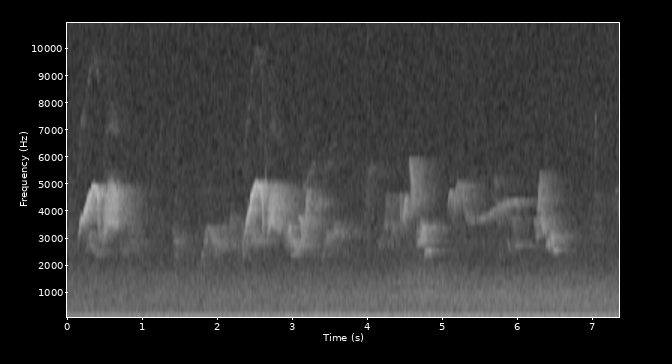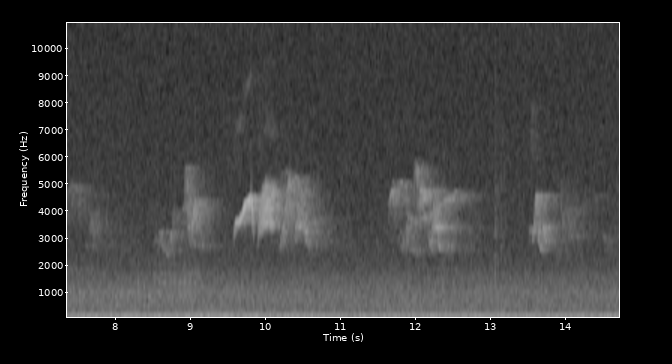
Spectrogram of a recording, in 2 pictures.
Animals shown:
Scarlet Tanager (Piranga olivacea)
Red-eyed Vireo (Vireo olivaceus)
Eastern Wood-Pewee (Contopus virens)
Eastern Phoebe (Sayornis phoebe)

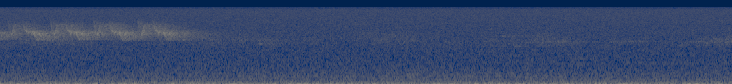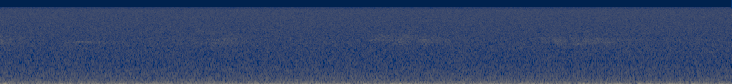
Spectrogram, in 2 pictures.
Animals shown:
Ovenbird (Seiurus aurocapilla)
Red-eyed Vireo (Vireo olivaceus)

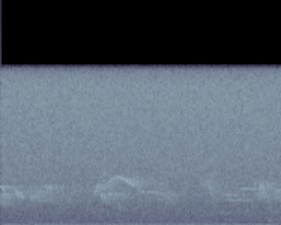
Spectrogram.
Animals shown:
Red-eyed Vireo (Vireo olivaceus)
Wood Thrush (Hylocichla mustelina)
Eastern Wood-Pewee (Contopus virens)

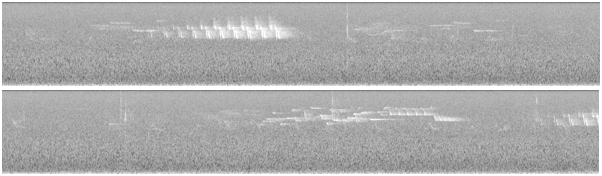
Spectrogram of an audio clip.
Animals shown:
Ovenbird (Seiurus aurocapilla)
Eastern Wood-Pewee (Contopus virens)
Winter Wren (Troglodytes hiemalis)
Blue-headed Vireo (Vireo solitarius)
Black-throated Green Warbler (Setophaga virens)

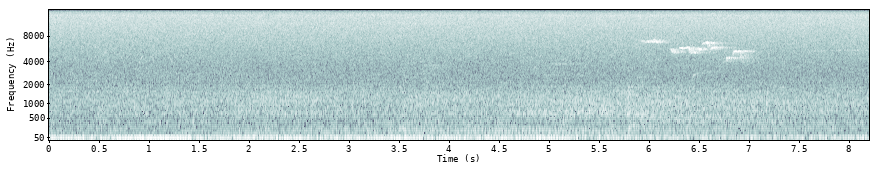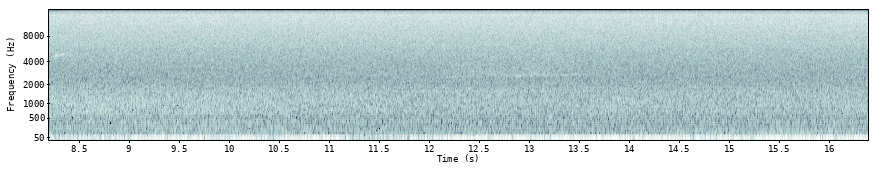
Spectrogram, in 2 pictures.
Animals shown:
Brown Creeper (Certhia americana)
Red-winged Blackbird (Agelaius phoeniceus)
Black-throated Green Warbler (Setophaga virens)

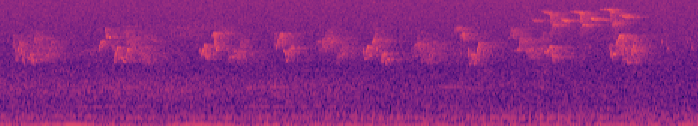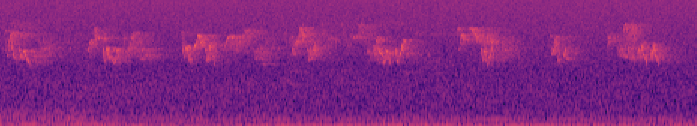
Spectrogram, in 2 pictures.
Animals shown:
Blackburnian Warbler (Setophaga fusca)
Ovenbird (Seiurus aurocapilla)
Red-eyed Vireo (Vireo olivaceus)

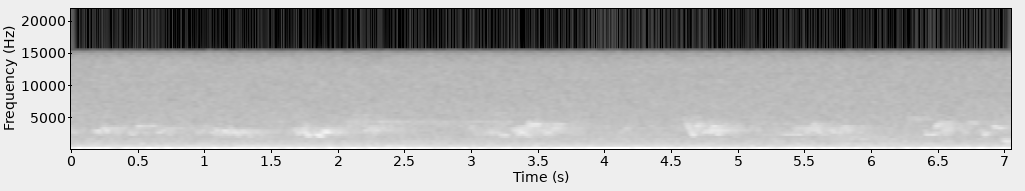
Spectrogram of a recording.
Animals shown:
Red-eyed Vireo (Vireo olivaceus)

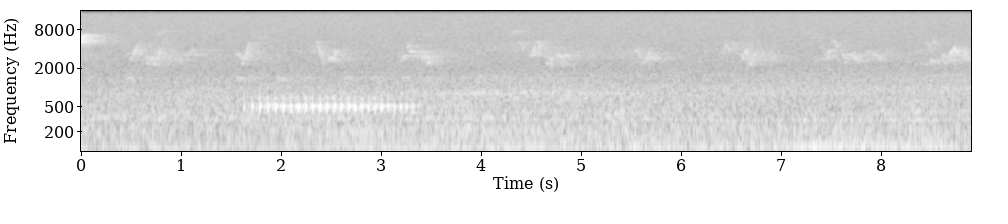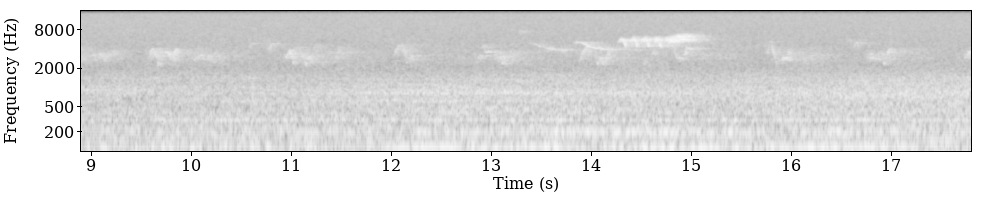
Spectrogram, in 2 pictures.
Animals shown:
Red-eyed Vireo (Vireo olivaceus)
Black-throated Blue Warbler (Setophaga caerulescens)
Pileated Woodpecker (Dryocopus pileatus)

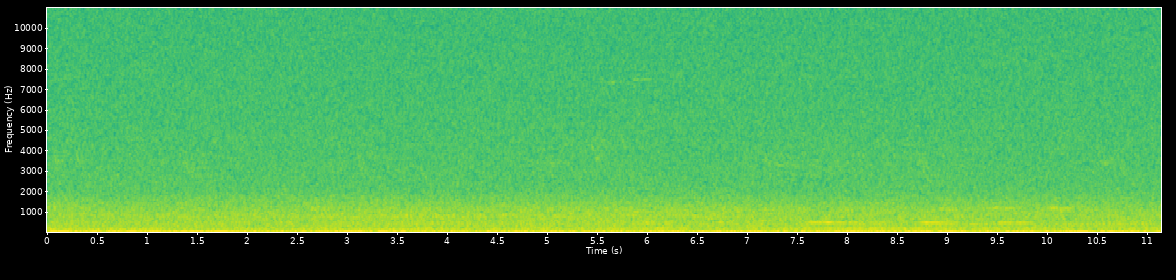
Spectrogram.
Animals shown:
American Crow (Corvus brachyrhynchos)
Mourning Dove (Zenaida macroura)

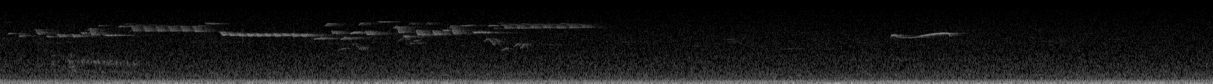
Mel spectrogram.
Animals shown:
Eastern Wood-Pewee (Contopus virens)
Winter Wren (Troglodytes hiemalis)
American Robin (Turdus migratorius)
Wild Turkey (Meleagris gallopavo)

